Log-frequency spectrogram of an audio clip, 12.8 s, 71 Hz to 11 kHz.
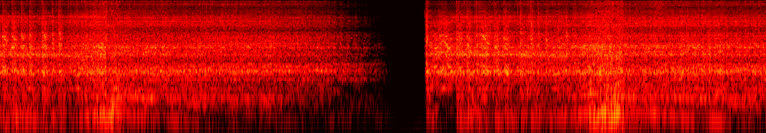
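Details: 1966 Dodge Dart 225 slant six, new cheap Autolite-style single-barrel carburettor gushed fuel: steady cranking about three turns a second without catching, a pause, more cranking; flooded engine, needle, seat or sunk float suspected.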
